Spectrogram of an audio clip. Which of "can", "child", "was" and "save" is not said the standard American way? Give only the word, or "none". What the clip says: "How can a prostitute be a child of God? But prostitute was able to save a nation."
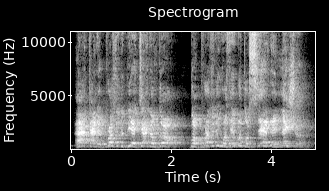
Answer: child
